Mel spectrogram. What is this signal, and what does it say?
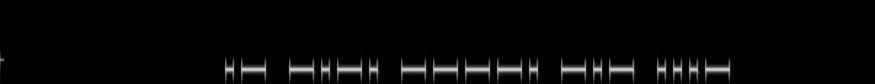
Morse code, heard as a keyed tone, about 15 wpm, 700 Hz. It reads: AC9KV
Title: USA Call Signs - 5 Characters - Repeated 2x - 15wpm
